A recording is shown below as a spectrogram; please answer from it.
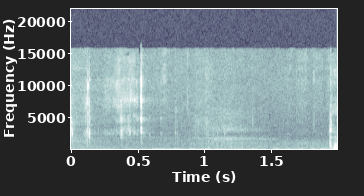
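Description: Coloured pencils being handled: a couple of light clicks about half a second apart as one pencil is set down and another picked up, then faint scratching of pencil lead on paper.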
